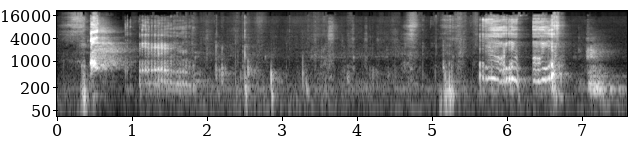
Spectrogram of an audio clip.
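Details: French Bulldog puppy making strange alien-like howls while craving McDonald's food, hoping to sway its owners: harsh, raspy, broken bursts of groaning and growling, with short snorts between them, indoors.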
